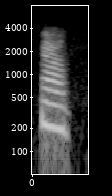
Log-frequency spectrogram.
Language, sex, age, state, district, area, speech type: Tamil, female, 30-45, Tamil Nadu, Thoothukudi, urban, conversation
